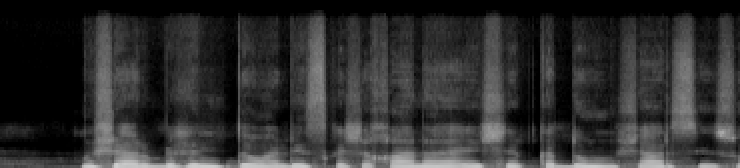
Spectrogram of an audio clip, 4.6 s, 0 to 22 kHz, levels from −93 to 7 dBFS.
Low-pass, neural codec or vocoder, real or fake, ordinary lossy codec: 19.8 kHz; autoencoder, 48 kHz, 128 numbers a frame, DAC-VAE, trained on Japanese speech; fake; none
